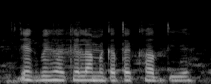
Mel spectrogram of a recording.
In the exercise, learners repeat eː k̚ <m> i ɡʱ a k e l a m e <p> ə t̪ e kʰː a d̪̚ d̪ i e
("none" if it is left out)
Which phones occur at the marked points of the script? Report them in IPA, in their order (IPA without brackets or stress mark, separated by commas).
b, k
